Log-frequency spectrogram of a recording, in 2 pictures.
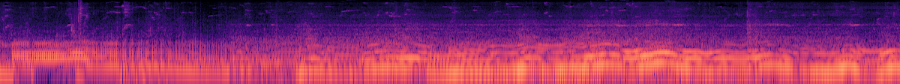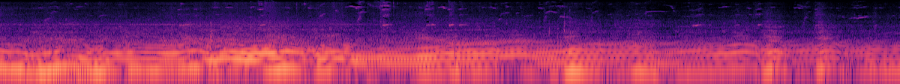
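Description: Can-Am race UTV engine revving up and down in repeated short throttle bursts while rock crawling, its pitch rising and falling about once a second.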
